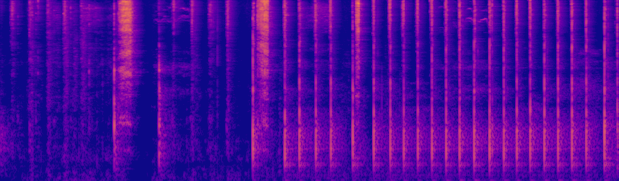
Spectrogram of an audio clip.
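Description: Chef's knife mincing garlic on an end-grain wooden cutting board: a few scattered taps, then from about three seconds in a fast, even run of knife strikes on the wood, about six a second.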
